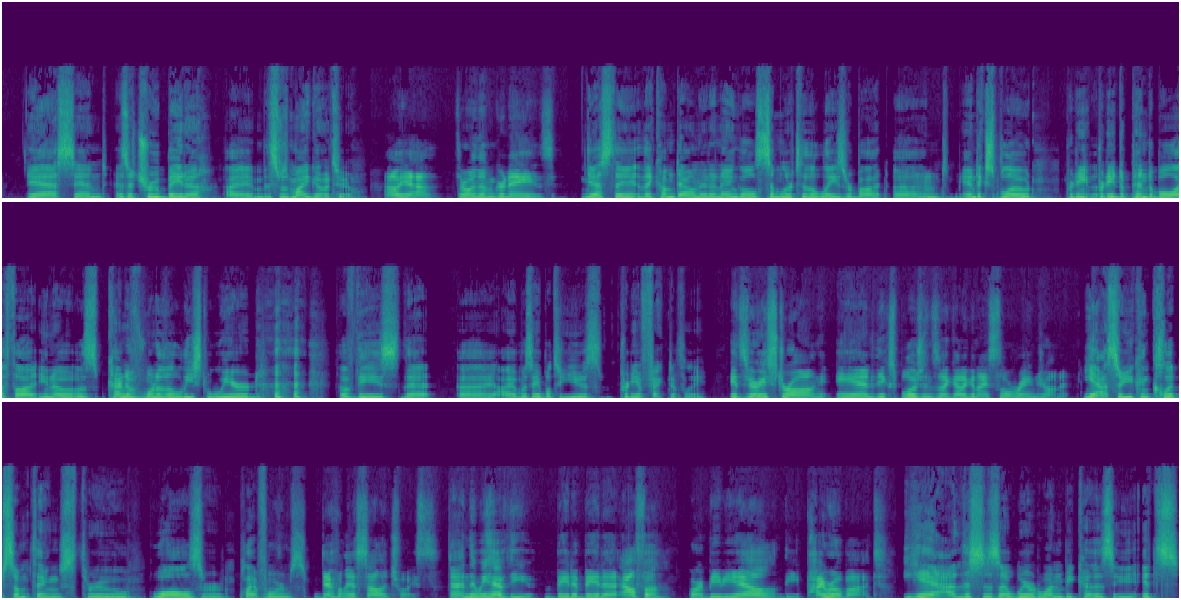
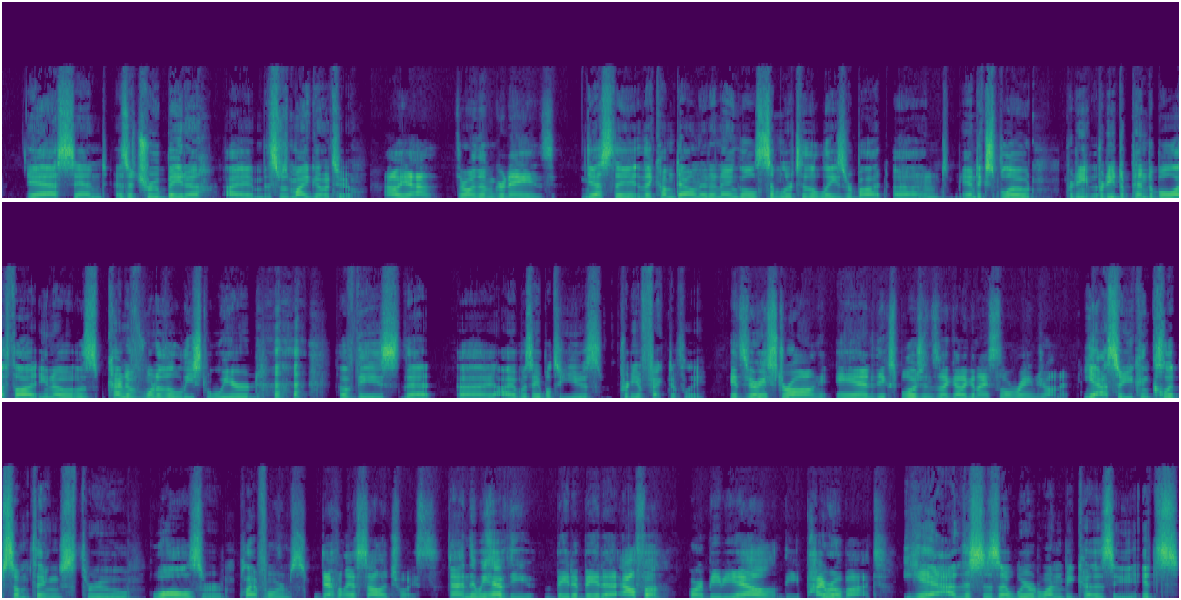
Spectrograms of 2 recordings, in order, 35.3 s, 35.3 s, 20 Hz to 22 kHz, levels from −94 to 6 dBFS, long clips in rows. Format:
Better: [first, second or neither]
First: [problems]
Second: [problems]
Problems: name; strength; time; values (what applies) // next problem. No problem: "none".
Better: first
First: none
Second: thin; very; fading below 600 Hz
